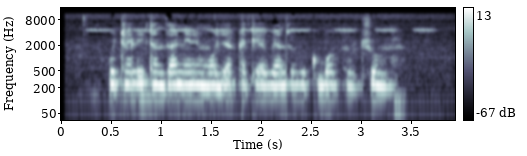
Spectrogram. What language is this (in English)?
Swahili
